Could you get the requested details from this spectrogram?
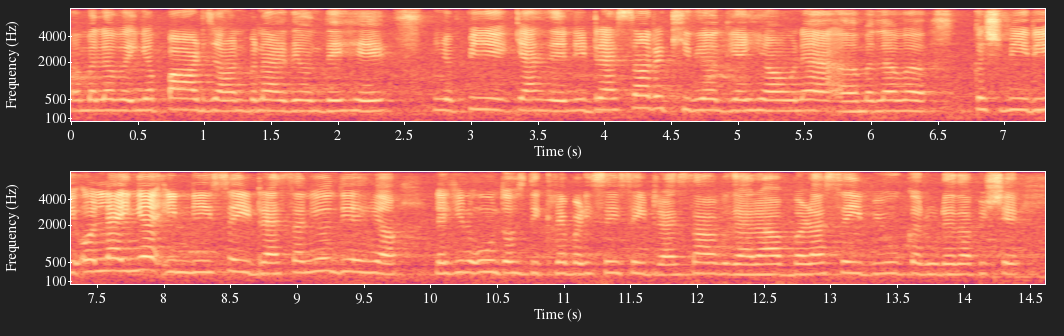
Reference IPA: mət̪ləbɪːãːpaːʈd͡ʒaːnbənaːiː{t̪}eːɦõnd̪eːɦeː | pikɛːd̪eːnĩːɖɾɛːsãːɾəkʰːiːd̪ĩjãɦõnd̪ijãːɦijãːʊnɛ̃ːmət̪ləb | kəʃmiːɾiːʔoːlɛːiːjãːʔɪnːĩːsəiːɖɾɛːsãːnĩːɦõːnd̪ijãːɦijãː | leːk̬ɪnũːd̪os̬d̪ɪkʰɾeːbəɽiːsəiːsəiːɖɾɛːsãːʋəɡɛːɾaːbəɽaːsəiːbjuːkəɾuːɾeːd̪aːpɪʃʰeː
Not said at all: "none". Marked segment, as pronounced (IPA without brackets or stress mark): d̪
